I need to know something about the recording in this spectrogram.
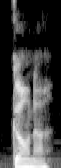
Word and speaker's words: going to: Pronunciation note: Going to pronounced as gona.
